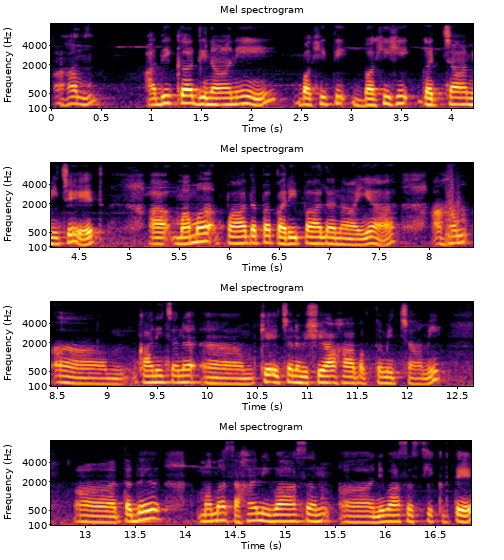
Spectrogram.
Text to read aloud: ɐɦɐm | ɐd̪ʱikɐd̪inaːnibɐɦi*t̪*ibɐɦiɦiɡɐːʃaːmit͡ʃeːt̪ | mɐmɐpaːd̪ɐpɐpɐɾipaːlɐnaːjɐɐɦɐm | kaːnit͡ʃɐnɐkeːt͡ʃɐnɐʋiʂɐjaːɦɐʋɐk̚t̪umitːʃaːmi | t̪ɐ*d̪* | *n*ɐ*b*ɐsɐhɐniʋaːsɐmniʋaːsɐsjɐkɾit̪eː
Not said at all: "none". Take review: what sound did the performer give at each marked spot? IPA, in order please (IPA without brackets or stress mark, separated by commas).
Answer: t̪, d̪, m, m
